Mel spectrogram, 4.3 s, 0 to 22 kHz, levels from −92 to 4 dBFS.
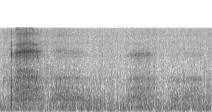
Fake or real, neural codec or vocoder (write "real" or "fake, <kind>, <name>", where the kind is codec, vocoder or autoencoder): fake, vocoder, WaveNeXt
